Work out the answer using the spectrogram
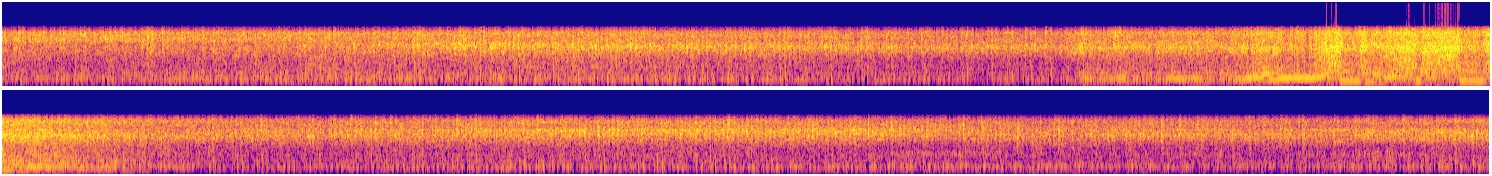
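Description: Austin Mini's BMC A-series four-cylinder engine running on an engine stand, idling steadily. About halfway through it is revved twice by hand at the carburettor, rising and dropping back to idle.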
